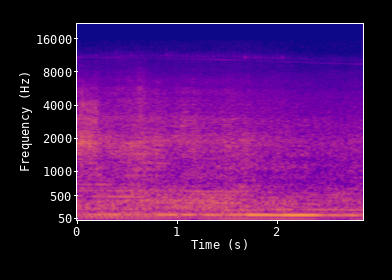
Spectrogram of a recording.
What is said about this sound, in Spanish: El avión.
